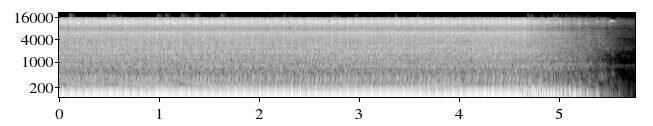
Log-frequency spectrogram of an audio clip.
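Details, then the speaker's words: 1991 Ford Ranger 2.3 liter, manual, after engine rebuild, with new spark plugs, no muffler: very loud, deep, blatting exhaust drone with an even pulse near 190 per minute that cuts off; open exhaust. "it's loud there's no Muffet on it so it's real loud so I'm going and crank it up we're going to see what it sounds like"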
